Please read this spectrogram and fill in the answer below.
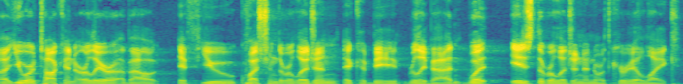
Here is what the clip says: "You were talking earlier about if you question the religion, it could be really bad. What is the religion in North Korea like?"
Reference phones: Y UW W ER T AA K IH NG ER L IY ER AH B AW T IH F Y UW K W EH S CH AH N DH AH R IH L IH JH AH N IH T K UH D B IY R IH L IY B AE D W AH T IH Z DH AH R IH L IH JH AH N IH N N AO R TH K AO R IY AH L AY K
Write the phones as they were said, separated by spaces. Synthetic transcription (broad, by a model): Y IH W ER T AA K IH NG ER L IY ER AH B AW T IH F Y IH K W EH S CH AH N DH AH R IH L IH JH AH N IH T K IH D B IY R IH L IY B AE D W AH T IH Z DH AH R IH L IH JH AH N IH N N AO R TH K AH R IY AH L AY K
